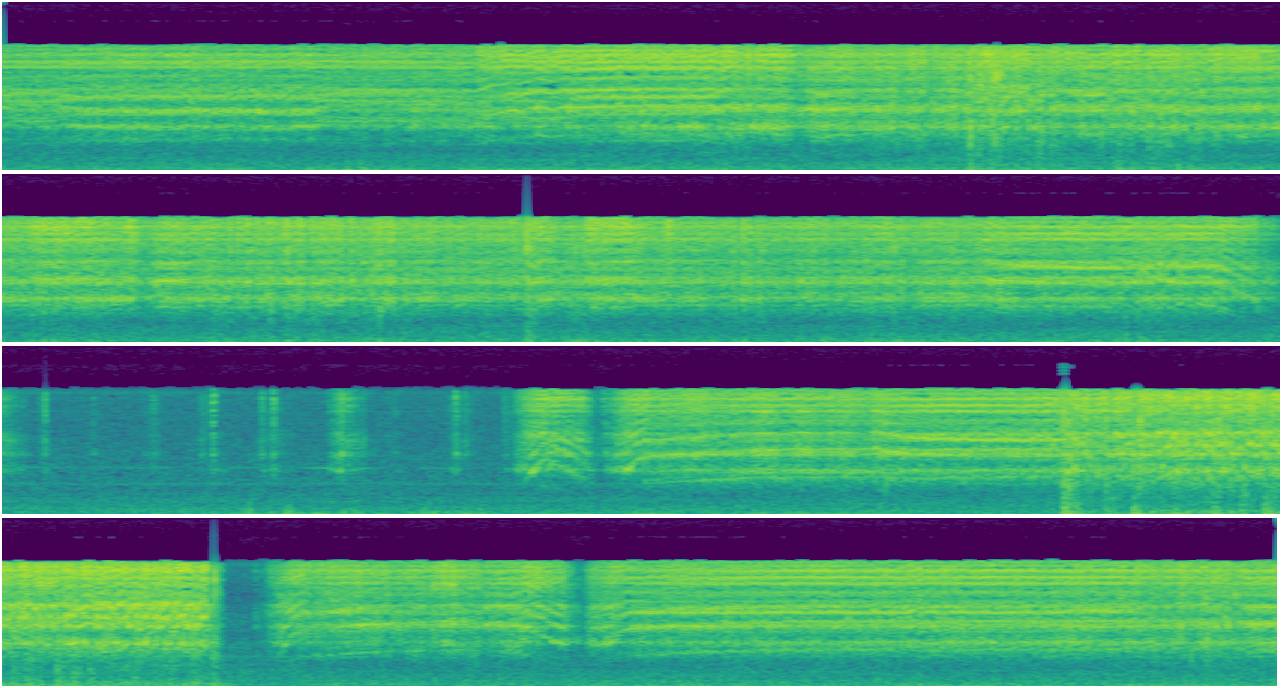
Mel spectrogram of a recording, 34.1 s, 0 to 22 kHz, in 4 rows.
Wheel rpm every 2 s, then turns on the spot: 160, 160, 210, 210, 230, 230, 230, 230, 120, 0, 50, 220, 210, 190, 170, 190, 220.
none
